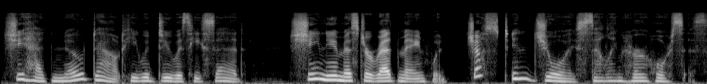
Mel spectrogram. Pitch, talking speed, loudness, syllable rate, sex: 170 Hz, 170 wpm, -18 LUFS, 3.8 syllables/s, female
